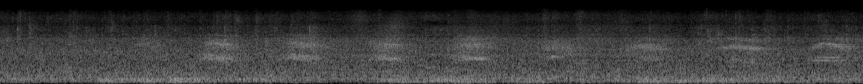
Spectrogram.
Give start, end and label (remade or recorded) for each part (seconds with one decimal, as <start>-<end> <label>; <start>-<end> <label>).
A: 0.0-3.1 recorded; 3.1-6.4 remade; 6.4-8.6 recorded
